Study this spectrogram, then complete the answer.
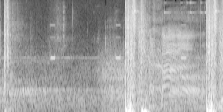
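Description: Gunfire in the Metro Last Light video game, two sharp loud bursts, one near the middle and one near the end, with a quieter stretch and faint background sound before the first.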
